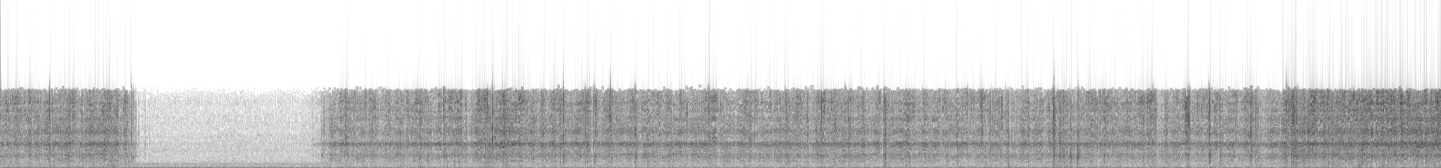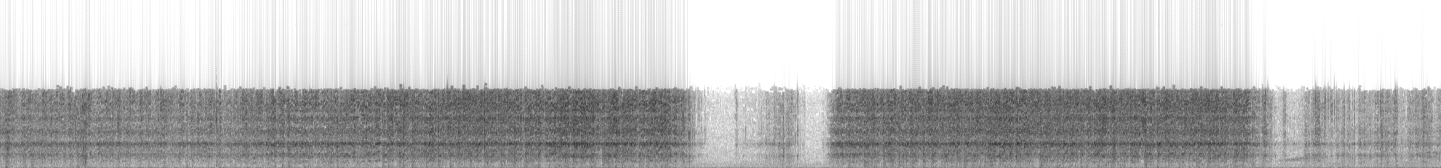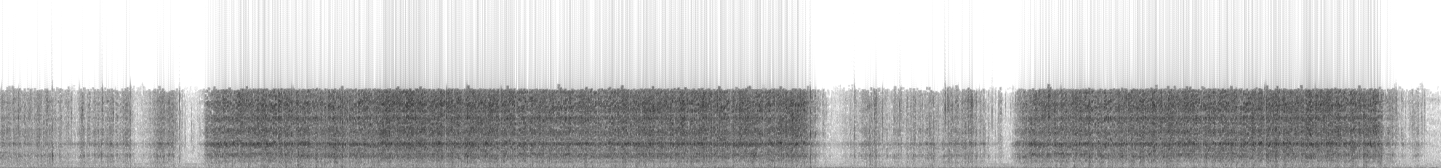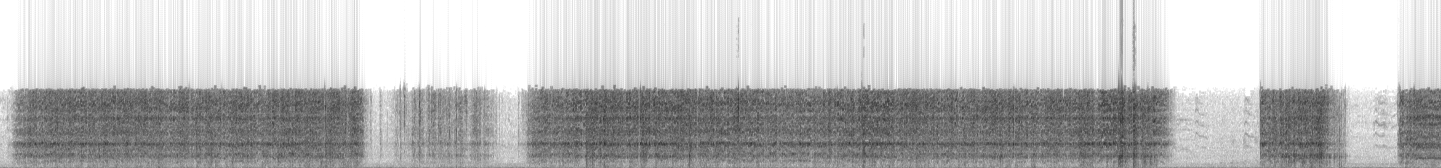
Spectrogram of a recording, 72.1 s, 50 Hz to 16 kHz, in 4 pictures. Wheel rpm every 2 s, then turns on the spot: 60, 10, 40, 70, 70, 70, 70, 60, 90, 120, 120, 190, 240, 100, 100, 230, 220, 50, 50, 100, 210, 220, 220, 90, 80, 220, 190, 140, 220, 110, 100, 240, 230, 230, 150, 110.
2-4 34-38 46-48 58-60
